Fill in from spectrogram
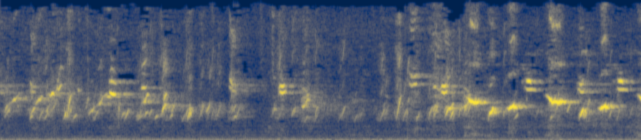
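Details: European goldfinch in betbeta-style chatter, a call meant to stimulate silent males: a quick stream of tinkling, sharply varied high notes.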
